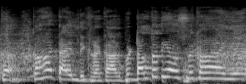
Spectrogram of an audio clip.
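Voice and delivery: hammed-up indignation; mock indignant uncle. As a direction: play an uncle loudly denying his bald patch. Old uncles acted denying baldness.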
